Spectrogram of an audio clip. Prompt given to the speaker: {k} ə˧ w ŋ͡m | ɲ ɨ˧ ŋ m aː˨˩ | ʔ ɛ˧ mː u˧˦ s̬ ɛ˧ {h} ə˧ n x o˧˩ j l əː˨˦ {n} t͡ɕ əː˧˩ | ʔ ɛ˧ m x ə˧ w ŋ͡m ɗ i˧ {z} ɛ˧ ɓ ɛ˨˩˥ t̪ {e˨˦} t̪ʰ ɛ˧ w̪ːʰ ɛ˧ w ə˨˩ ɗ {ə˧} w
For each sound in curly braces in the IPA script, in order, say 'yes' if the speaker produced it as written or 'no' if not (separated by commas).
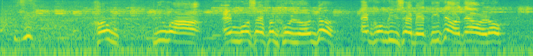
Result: no, no, yes, no, no, yes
